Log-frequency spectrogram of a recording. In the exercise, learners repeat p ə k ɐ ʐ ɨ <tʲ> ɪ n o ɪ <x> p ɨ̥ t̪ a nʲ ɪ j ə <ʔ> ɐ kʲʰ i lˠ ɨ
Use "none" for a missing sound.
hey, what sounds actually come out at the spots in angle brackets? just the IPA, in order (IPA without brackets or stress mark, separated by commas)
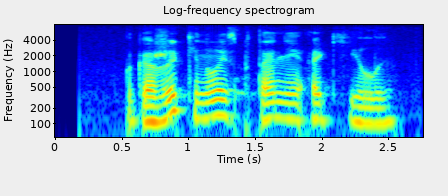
kʲ, s, ʔ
